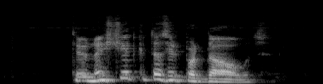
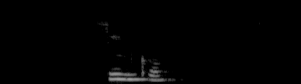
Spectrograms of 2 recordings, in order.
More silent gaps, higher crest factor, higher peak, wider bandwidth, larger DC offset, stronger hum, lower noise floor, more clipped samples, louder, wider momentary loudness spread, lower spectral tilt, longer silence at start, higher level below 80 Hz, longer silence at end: neither; about the same, 16 dB vs 18 dB; first, -8 dBFS vs -22 dBFS; first, 10.5 kHz vs 7.8 kHz; neither; neither; second, -67 dBFS vs -83 dBFS; neither; first, -24 LUFS vs -36 LUFS; second, 9 LU vs 20 LU; about the same, -7 dB/octave vs -6.5 dB/octave; second, 0.7 s vs 1.05 s; first, -66 dBFS vs under -90 dBFS; second, 0.6 s vs 1.3 s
